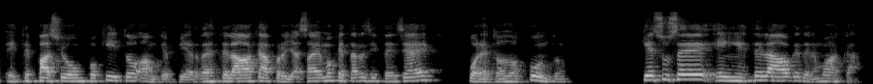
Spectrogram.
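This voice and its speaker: High-voiced man teaching trading. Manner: explains step by step, asks rhetorical questions; checks in with a recurring "¿sí?". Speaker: trading instructor. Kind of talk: screen-share trading lesson.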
